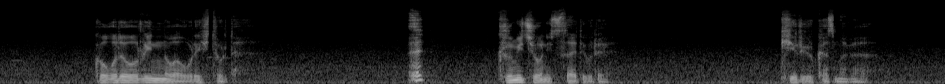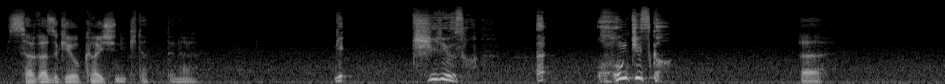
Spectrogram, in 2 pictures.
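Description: A man speaks in a deep, firm voice, close by.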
